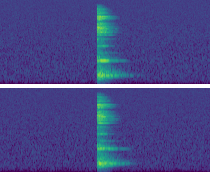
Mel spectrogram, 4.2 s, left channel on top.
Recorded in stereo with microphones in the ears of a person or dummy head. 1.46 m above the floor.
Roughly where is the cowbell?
Centre.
